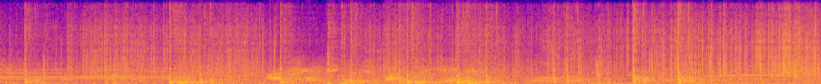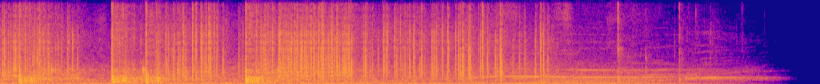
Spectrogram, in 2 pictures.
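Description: Fireworks going off: a quick series of pops and bangs over crowd voices, fading out near the end.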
